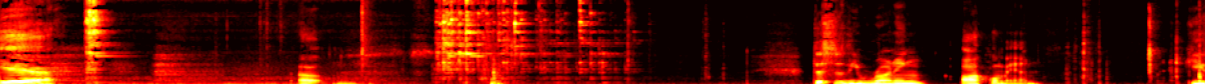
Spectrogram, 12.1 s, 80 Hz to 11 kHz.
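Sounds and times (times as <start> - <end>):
trading cards rustling: 10.4 - 12.0.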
